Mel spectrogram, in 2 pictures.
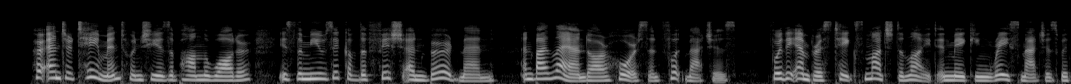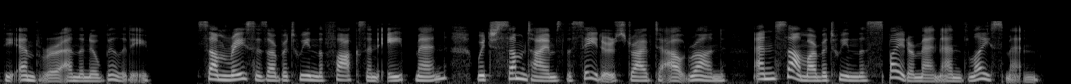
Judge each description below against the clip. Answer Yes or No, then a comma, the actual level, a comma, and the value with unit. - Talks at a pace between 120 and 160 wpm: No, average, 185 wpm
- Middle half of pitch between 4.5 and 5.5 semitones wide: Yes, average, 5.1 semitones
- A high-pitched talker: Yes, high, 200 Hz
